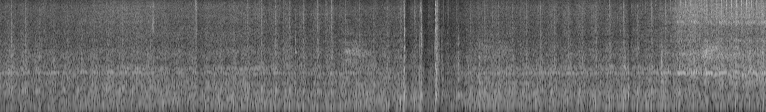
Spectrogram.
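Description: Loud, uneven idle with a ragged, stumbling beat and exhaust rasp; fits a faulty injector spider starving cylinders.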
